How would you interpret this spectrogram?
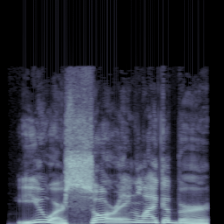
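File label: you are soaring like a bird, male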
